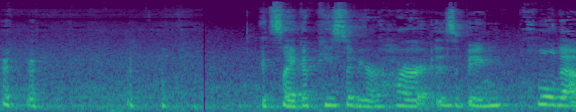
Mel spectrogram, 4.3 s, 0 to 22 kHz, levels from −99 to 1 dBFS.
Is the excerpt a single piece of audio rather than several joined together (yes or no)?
no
